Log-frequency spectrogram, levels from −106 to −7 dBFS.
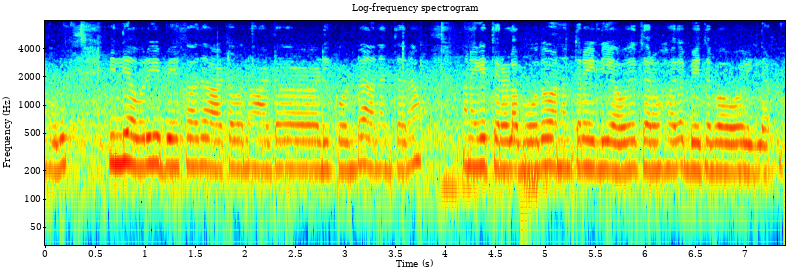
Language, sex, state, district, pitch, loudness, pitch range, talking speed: Kannada, female, Karnataka, Raichur, 210 Hz, -28 LUFS, 205-220 Hz, 115 wpm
